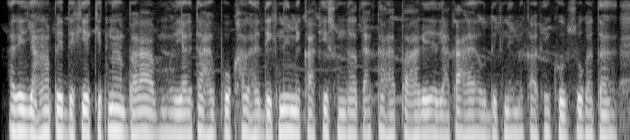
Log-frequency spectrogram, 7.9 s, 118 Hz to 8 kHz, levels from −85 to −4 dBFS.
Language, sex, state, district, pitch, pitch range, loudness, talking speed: Hindi, male, Bihar, Gopalganj, 135 Hz, 130-145 Hz, -18 LUFS, 180 wpm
